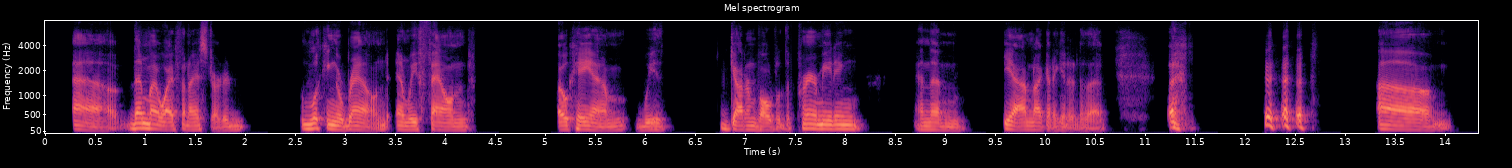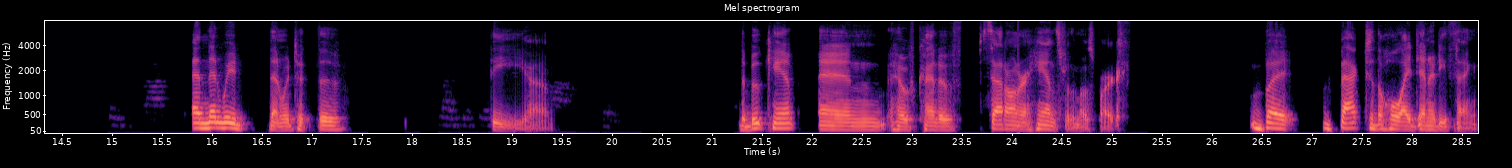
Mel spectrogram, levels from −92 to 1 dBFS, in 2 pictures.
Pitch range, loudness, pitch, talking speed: 90-125 Hz, -26 LUFS, 100 Hz, 130 wpm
